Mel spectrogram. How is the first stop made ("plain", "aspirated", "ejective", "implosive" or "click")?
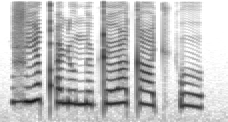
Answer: ejective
